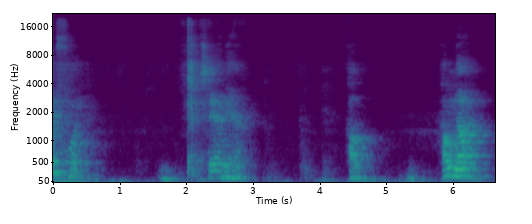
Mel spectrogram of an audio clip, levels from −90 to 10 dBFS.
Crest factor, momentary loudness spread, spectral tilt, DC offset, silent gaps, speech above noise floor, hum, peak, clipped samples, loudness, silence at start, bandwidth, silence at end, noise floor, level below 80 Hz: 20 dB; 24 LU; -5.5 dB/octave; under 0.1%; none; 31 dB; none; -18 dBFS; under 0.1%; -36 LUFS; 0 s; over 20 kHz; 0 s; -64 dBFS; -56 dBFS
